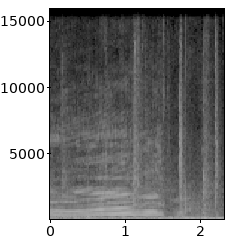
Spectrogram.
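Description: A single long, drawn-out cry that rises a little at the start, then holds one pitch for over a second before fading, over a steady low rumble.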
